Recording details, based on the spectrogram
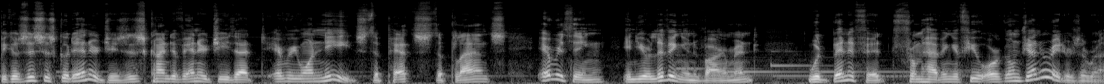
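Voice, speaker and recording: Music plays in the background as a man speaks at a moderate pace. His medium-pitched voice moves in very wide pitch swings. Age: 80s+. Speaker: orgonite maker. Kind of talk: casual chat. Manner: halting.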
